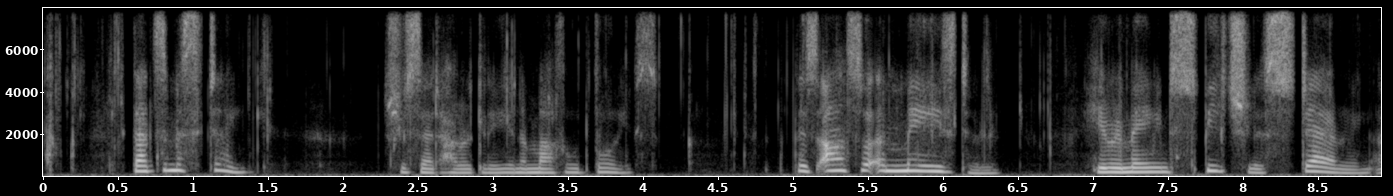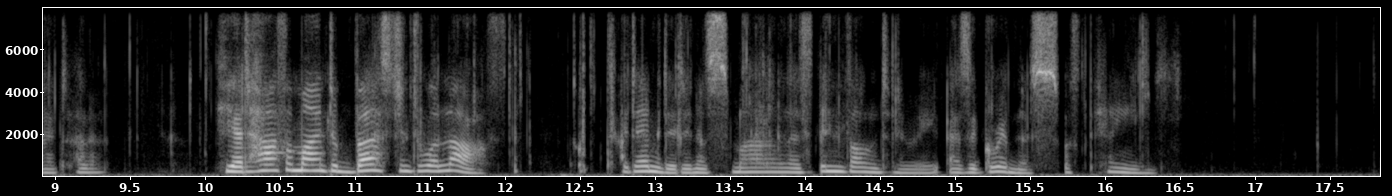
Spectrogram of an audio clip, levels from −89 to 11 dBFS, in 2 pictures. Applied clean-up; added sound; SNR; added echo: neural diffusion model UNIVERSE++.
